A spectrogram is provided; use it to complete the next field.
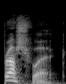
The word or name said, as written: brushwork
